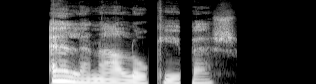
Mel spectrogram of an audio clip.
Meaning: resilient, resistant (able to offer resistance or to withstand adverse events or impacts)
- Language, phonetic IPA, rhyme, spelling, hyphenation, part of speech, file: Hungarian, [ˈɛlːɛnaːlːoːkeːpɛʃ], -ɛʃ, ellenállóképes, el‧len‧ál‧ló‧ké‧pes, adjective, Hu-ellenállóképes.ogg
